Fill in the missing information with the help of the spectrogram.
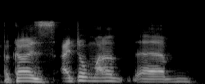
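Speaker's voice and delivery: ordinary talk, nothing marked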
